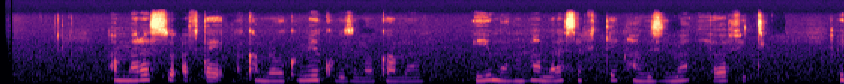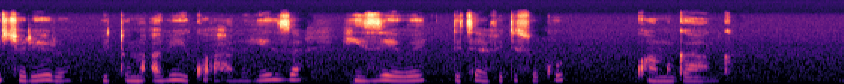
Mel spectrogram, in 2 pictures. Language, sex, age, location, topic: Kinyarwanda, female, 18-24, Kigali, health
